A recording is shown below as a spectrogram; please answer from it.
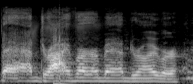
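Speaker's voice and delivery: very slow, drawn-out, angry yell. Retelling a story of someone yelling at a confused driver, retelling a shout. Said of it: "they started shouting".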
